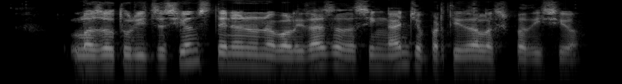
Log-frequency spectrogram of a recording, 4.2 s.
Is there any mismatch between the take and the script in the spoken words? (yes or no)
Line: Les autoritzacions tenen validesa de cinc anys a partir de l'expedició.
yes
